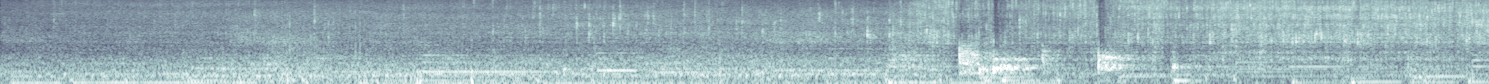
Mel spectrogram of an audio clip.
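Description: Cashews sizzling as they fry in hot oil in a pan, the sizzle growing louder about halfway through. Background music plays underneath.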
